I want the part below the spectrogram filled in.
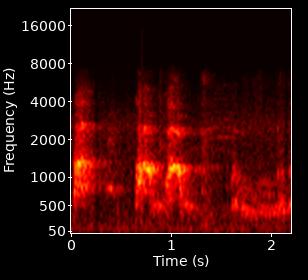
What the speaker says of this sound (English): These dogs are out of control.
